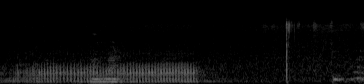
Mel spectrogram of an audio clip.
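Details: Snoring pug, said to sound like a Bullet motorbike: a two-second stretch of rapid vibrating pulses with low tonal hums inside, then a sharp click and faint murmurs.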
